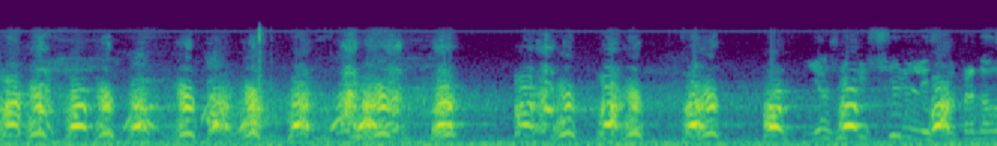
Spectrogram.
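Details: Dogs on a leash, named Glemmi, Fela and Rey, giving a rapid run of sharp barks, roughly two per second, uneven in spacing, with steady low background hum throughout.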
